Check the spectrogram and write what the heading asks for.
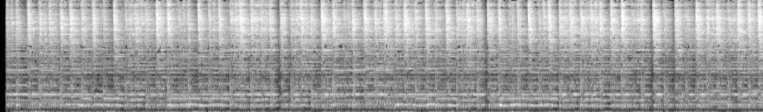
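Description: A solo tamburica, a small pear-shaped plucked lute, playing an instrumental introduction: a single melody line over rapid, even picking.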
